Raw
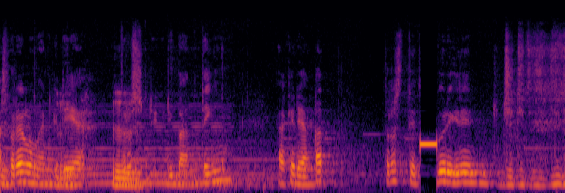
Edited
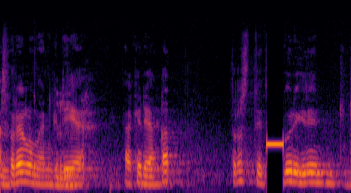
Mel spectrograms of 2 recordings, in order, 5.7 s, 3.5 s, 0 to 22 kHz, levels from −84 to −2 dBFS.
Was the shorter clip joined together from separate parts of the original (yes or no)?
yes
